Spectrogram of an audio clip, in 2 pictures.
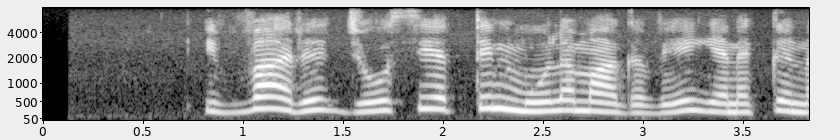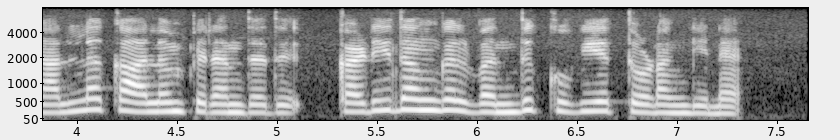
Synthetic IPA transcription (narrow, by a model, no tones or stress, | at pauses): ɪʋːaːrɯd͡ʒoːsɪjɐt̪ːɪnmuːlɐmaːɣɐʋeːɛnɐkːɯnɐlːɐkaːlɐmpɪrɐnd̪ɐðɯkɐɽɪðɐŋɡɐɭʋɐnd̪ɯkʊʋɪjɐt̪ːɔɽɐŋɡɪnɐ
